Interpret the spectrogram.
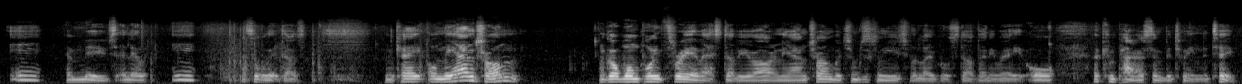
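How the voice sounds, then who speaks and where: A man's voice: fairly low pitch, slight background noise. A British man vlogging casually from his radio shack, rambling, swearing freely and poking fun at himself. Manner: sweary, self-deprecating, rambling. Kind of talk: casual rambling chat to camera.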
